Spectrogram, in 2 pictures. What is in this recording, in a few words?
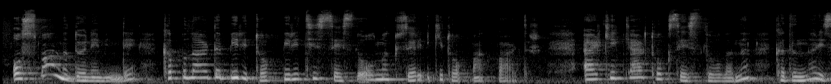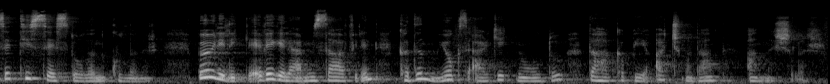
turkce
